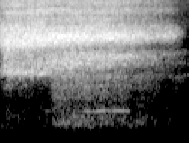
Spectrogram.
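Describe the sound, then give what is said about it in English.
A long, steady inhalation, an airy hiss lasting nearly two seconds before tapering off, with no talking; a power breath drawn in through the belly, up through the chest and up through the neck. “Let's go ahead and breathe in”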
